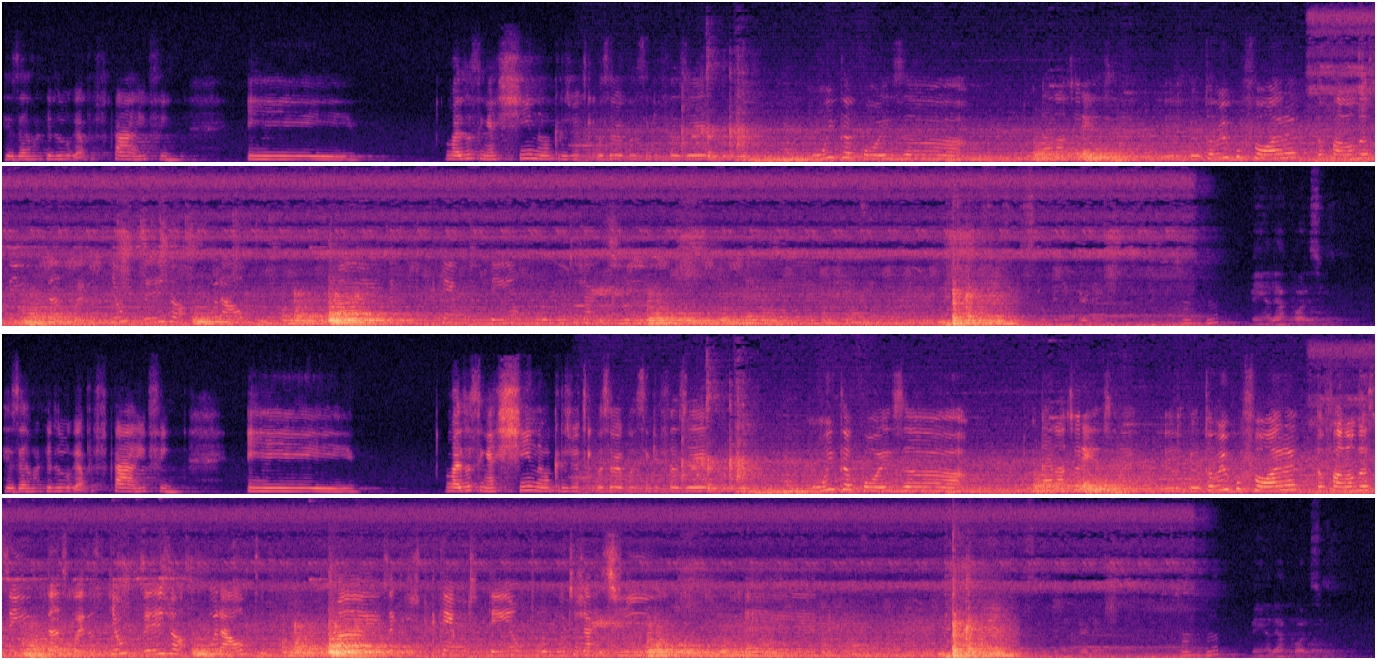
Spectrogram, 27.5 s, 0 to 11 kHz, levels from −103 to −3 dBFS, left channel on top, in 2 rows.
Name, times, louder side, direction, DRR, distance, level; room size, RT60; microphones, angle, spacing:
voice 1, 0.0-2.1 2.5-3.6 4.4-7.3 8.0-9.7 10.3-20.5 21.2-22.1 25.4-25.9, right 5 dB, 55° right, 0.8 m, -35 dB
sound 1, 5.7-23.9, right 1 dB, 25° right, 1.1 m, -29 dB
sound 2, 13.0-25.7, left 1 dB, 30° left, 7.8 m, -43 dB
voice 2, 20.9-25.7 26.2-27.1, left 1 dB, 70° left, 5.1 m, -50 dB
29.0 x 27.5 x 5.3 m
head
